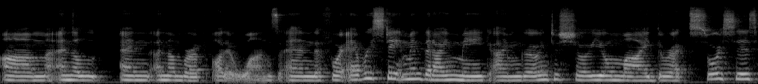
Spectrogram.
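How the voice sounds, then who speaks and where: A woman with an Italian accent speaks at a moderate pace and a medium pitch, with ordinary pitch variation. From Italy. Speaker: YouTuber, film graduate. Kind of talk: explainer video. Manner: hesitant fillers.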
